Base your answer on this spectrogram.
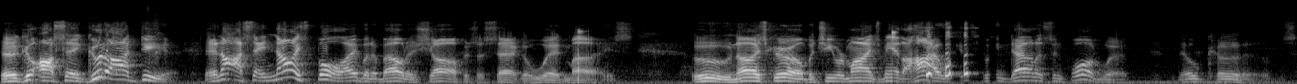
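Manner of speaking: full, exaggerated cartoon rooster character voice. Show how different one character's voice is from others, doing a Foghorn Leghorn voice. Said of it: "Foghorn Leghorn is such a different voice".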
